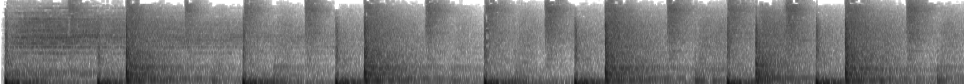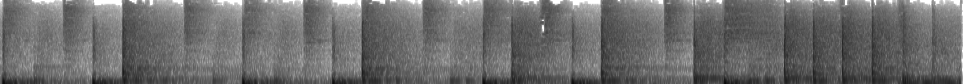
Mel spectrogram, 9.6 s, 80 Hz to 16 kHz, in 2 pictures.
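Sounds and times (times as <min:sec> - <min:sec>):
mixed drums: 0:00.0 - 0:09.6.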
